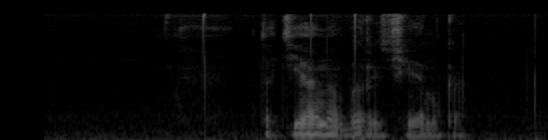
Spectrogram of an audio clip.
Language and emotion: Russian, sad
